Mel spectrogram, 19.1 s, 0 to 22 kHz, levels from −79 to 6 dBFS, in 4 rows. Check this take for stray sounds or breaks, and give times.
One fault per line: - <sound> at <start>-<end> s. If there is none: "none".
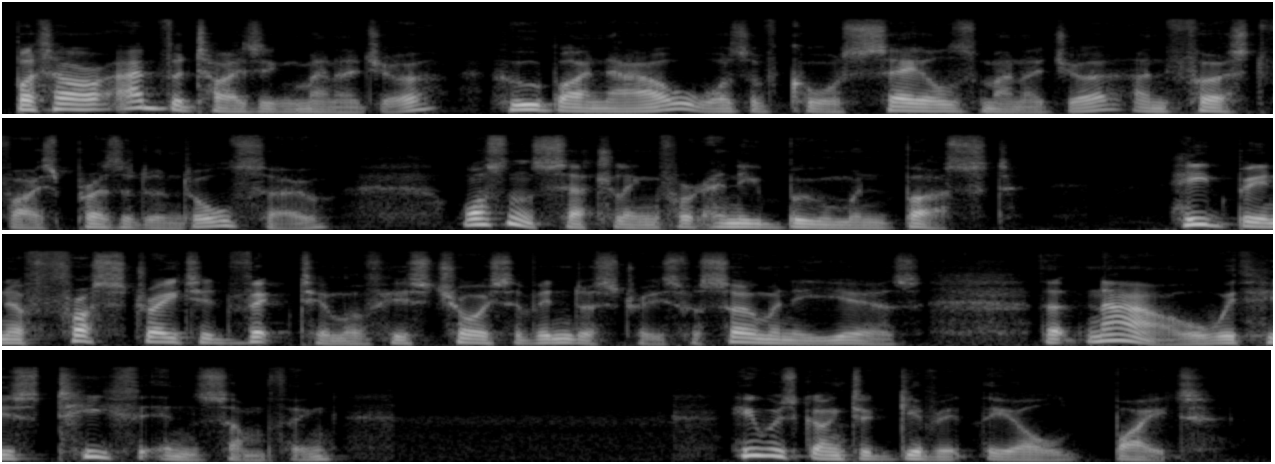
none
